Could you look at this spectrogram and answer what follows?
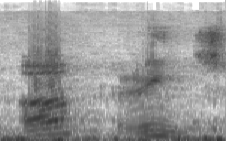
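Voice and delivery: ऑरेंज said slowly, with the open "aw" at the start made clear; teacher modelling ऑरेंज for students; careful demo pronunciation. Shown as a demonstration. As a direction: model the word ऑरेंज for the class, opening on a clear vowel. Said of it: "pronounce करता हूं तो मेरे पास आएगा ऑरेंज".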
